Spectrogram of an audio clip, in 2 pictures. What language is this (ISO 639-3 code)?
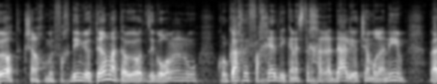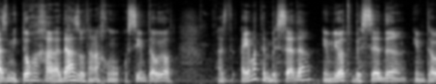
heb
